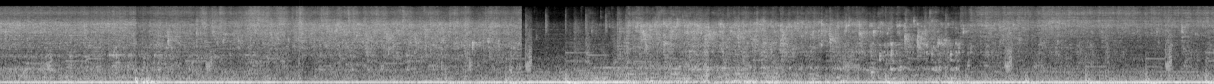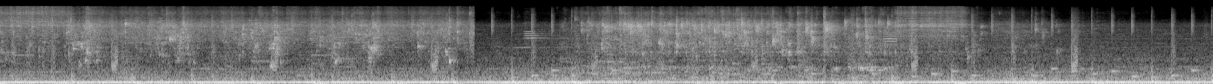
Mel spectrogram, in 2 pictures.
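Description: Water runs into the pot of a new rice cooker in a continuous loud, hissing stream lasting well over twenty seconds, with a steady low hum underneath and brief changes in the flow.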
